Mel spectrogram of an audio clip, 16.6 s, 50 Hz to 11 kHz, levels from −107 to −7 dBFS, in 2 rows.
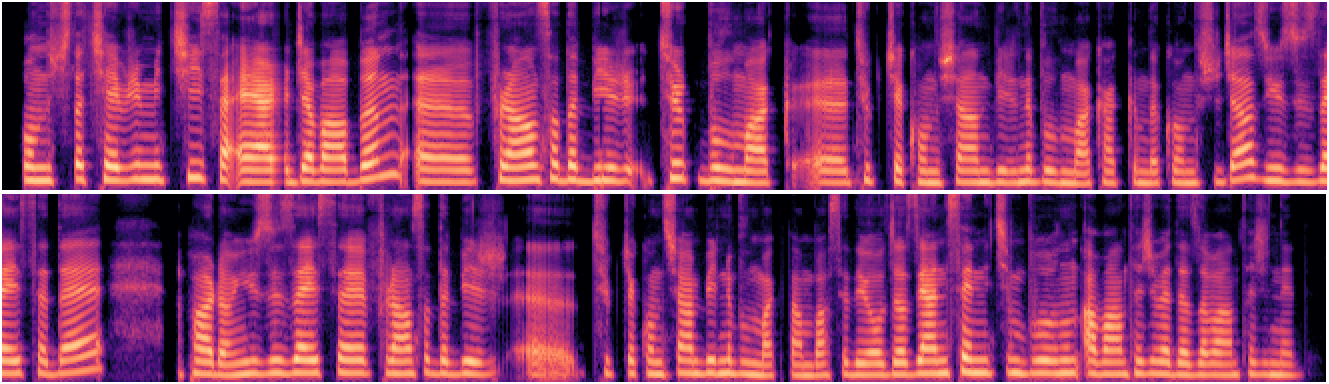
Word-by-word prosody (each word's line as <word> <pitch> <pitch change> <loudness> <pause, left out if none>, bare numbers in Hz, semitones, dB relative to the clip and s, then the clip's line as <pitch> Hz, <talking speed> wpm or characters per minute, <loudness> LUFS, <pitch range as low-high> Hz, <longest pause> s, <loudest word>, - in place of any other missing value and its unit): sonuçta 230 +2 +2
çevrim 245 +1 +2
içiyse 245 +1 0
eğer 205 -1 +7
cevabın, 215 +9 +3
eee, 205 -1 +1
Fransa'da 240 -1 +3
bir 225 -2 -1
Türk 265 -2 0
bulmak, 205 -4 +1 0.2
eee, 195 0 -1
Türkçe 215 0 -5
konuşan 200 0 -1
birini 200 +1 -3
bulmak 190 -3 -3
hakkında 190 0 -6
konuşacağız. 200 +7 -3
Yüz 220 -3 -2
yüzeyse 215 0 -1
de 235 +5 +2 0.5
pardon, 205 -4 +2
yüz 205 +2 -2
yüzeyse 225 0 +2
Fransa'da 215 -1 -1
bir 205 -1 -2
ııı, - - -6
Türkçe 215 0 -7
konuşan 210 +1 -1
birini 220 -1 0
bulmaktan 185 -2 -3
bahsediyor 190 +1 -2
olacağız, 200 +1 0
yani, 215 0 +5
senin 225 0 +3
için 220 0 -3
bunun 220 0 0
avantajı 210 0 0
ve 205 -1 0
dezavantajı 195 +1 -2
nedir? 185 0 -8
210 Hz, 145 wpm, -24 LUFS, 200-225 Hz, 0.5 s, eğer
